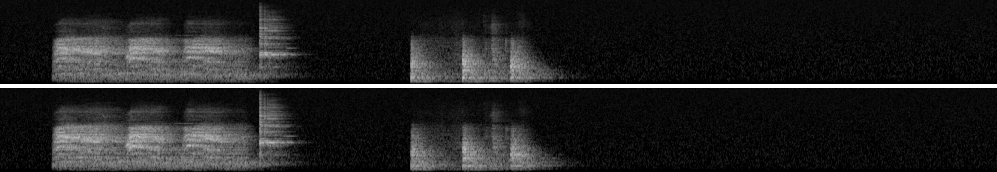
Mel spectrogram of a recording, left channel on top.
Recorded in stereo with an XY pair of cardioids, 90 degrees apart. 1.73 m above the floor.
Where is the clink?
30° right, 2.5 m.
